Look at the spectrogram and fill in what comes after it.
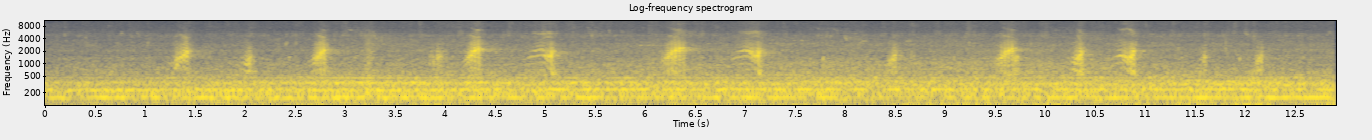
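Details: Green frog (Pelophylax) at Arboretum Volčji Potok on 5 June 2024, giving a run of short, harsh, quacking croaks about one per second, some doubled, over a steady low hum.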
